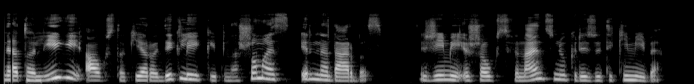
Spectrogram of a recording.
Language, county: Lithuanian, Vilnius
